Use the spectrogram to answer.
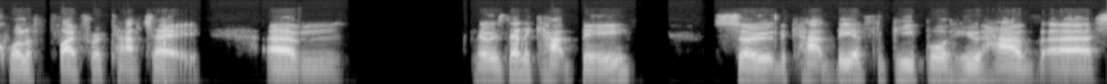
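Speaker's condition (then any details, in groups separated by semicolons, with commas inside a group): No condition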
